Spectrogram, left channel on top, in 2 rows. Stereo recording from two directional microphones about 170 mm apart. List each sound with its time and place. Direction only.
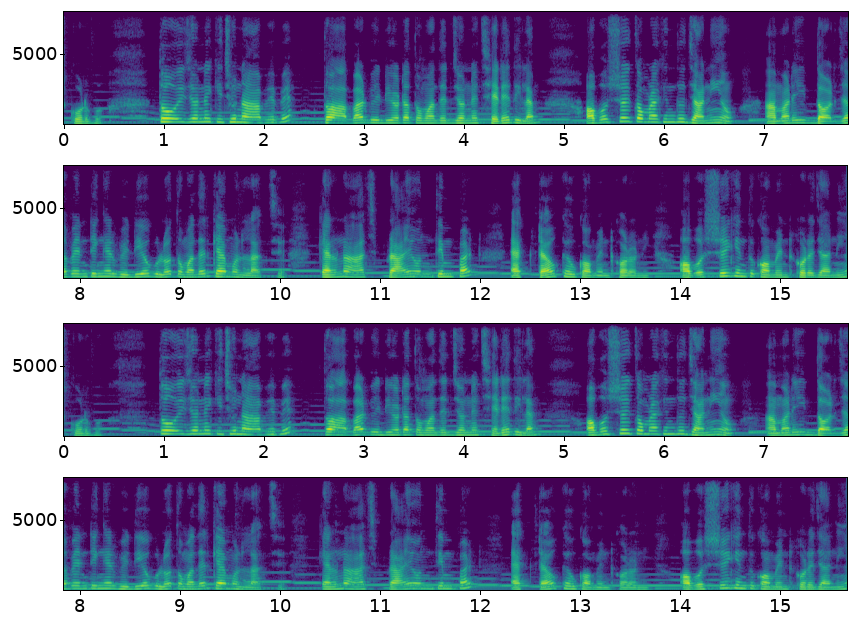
0.1 s speech: 25° left (ahead or behind)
